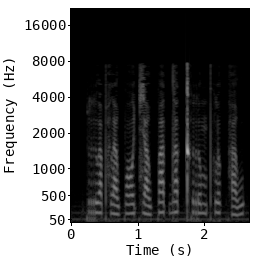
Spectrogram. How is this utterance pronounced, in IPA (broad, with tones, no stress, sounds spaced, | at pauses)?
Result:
p r u˧ a̯ pʰ l a˨˩ w p ɔː˦˥ t͡ɕ a˨˩ w p a˥˩ t̚ d a˥˩ t̚ kʰ r o˧ m pʰ l o˥˩ k̚ h a˩˦ w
